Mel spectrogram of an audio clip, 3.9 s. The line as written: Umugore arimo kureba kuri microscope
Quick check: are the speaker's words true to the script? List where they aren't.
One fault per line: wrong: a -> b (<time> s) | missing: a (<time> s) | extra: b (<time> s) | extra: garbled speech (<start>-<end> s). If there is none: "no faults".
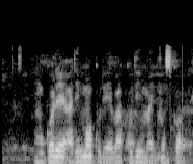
no faults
